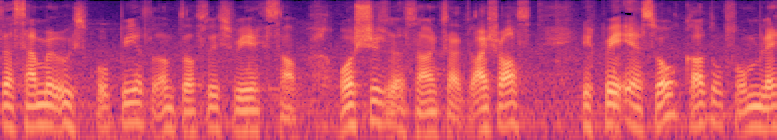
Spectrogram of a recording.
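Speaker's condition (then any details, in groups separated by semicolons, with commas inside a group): Stroke; stroke after a broken leg, aged 83; sometimes speaks a bit slowly, lost some learned local West African languages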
